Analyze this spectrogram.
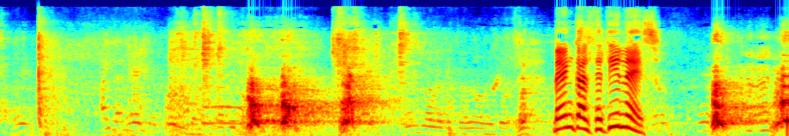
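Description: A metal gate rattles and clanks.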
